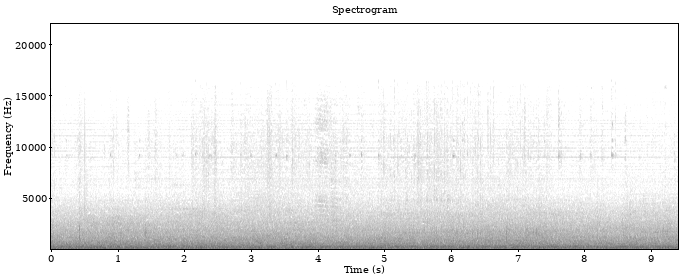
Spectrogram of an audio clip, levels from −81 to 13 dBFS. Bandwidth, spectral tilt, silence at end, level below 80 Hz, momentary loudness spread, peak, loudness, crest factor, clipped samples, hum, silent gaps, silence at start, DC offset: 16.5 kHz; -7.5 dB/octave; 0 s; -40 dBFS; 1 LU; -18 dBFS; -33 LUFS; 12 dB; under 0.1%; none; none; 0 s; under 0.1%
